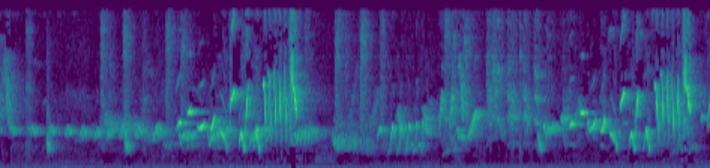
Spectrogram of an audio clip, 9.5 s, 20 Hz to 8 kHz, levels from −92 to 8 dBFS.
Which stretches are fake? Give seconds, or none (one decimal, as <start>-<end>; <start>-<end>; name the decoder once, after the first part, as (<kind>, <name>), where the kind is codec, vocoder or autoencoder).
2.9-3.5 (vocoder, Vocos); 4.3-7.6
